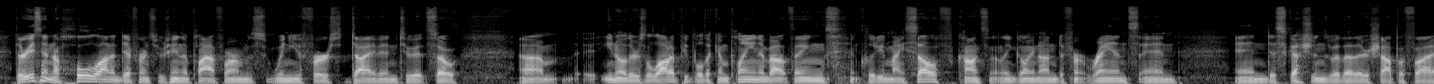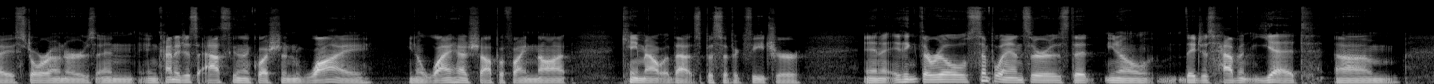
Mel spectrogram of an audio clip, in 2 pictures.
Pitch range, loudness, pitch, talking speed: 85-100 Hz, -19 LUFS, 90 Hz, 170 wpm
